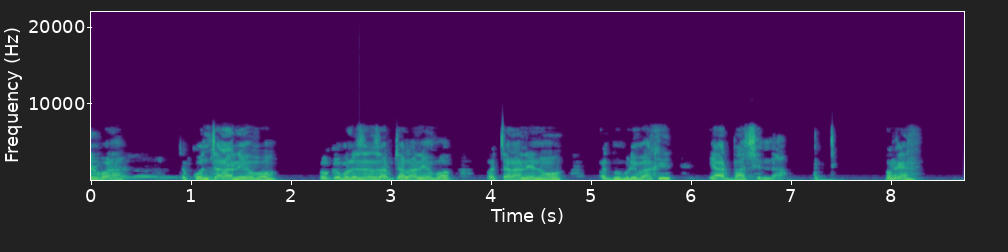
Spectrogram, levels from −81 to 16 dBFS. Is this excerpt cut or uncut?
uncut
